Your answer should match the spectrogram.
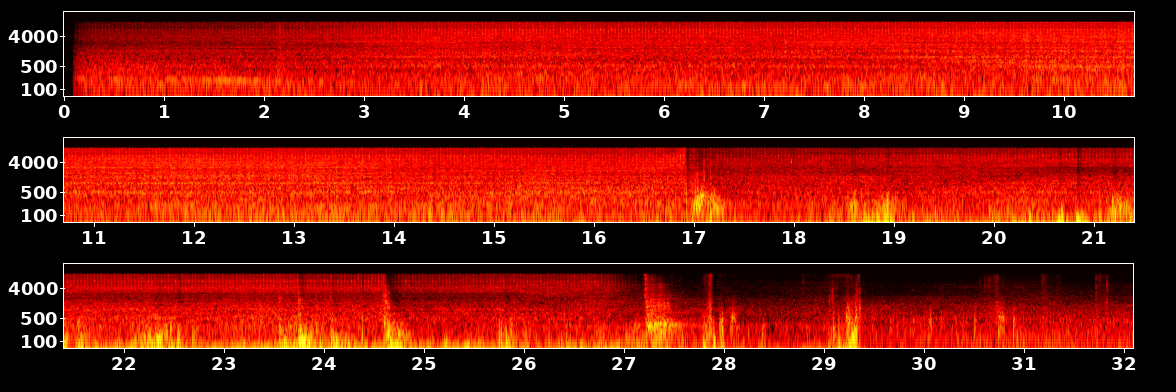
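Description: A Nissan Bluebird Sylphy's four-cylinder petrol engine idles with the bonnet open, heard close up. It is steady and grows louder over the first half. About halfway through, the sound drops away sharply, leaving uneven thumps and a few sharp clicks near the end.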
